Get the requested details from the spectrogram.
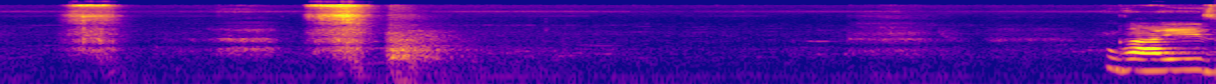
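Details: Deliberately provoked sneezing during a sneezing challenge: two or three sharp explosive sneezes, each with quick inhalation, then a brief voiced sound.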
